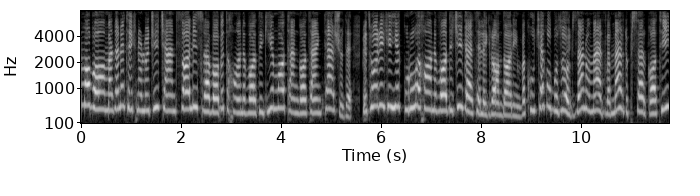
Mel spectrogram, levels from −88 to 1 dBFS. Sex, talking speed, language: male, 175 wpm, Persian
